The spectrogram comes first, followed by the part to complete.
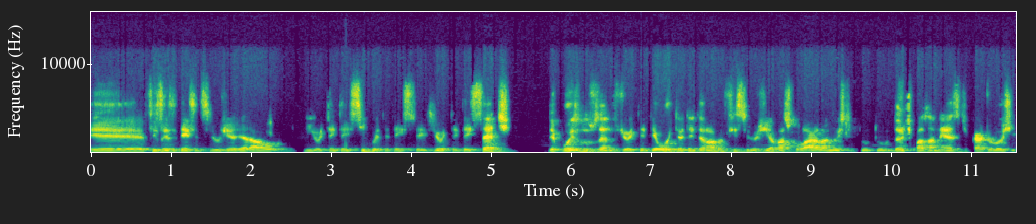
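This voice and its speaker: Talking at a fairly quick pace, a man uses an ordinary speaking voice with a medium pitch and ordinary pitch variation. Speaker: vascular surgeon. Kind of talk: Q&A talk.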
